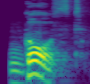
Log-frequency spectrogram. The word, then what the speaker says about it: ghost: ghost it is ghost ghost it's not ghoul it's not go it's not core it's ghost like goat goat ghost goat ghost then you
